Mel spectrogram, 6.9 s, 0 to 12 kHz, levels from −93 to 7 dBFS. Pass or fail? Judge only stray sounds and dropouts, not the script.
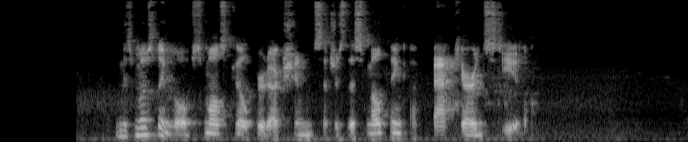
pass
